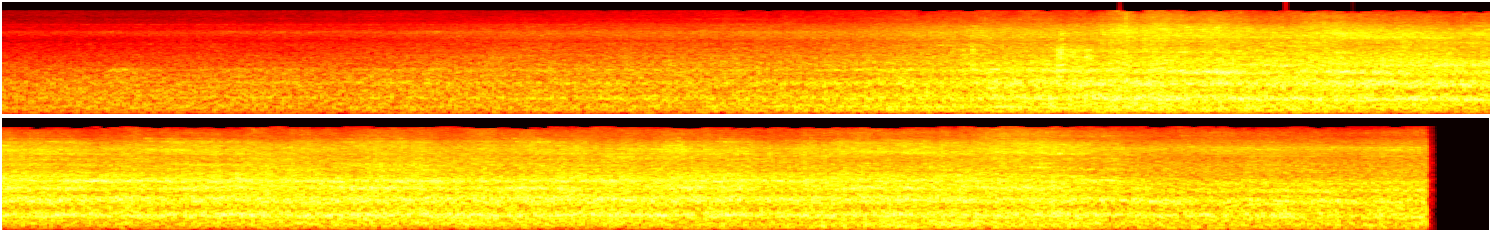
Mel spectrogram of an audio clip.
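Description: Electric passenger train passing on the track, growing louder over the first four seconds, then a steady rush of wheels on rails, cut off abruptly near the end.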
